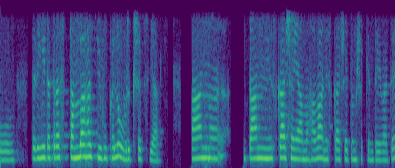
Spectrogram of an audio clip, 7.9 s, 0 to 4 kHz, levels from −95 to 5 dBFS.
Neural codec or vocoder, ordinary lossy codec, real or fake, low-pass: none; none; real; 3.6 kHz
